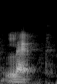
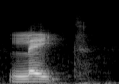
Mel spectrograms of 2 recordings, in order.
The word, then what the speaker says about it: late: perhatikan di kata late banyak orang yang pronounce kata ini dengan penyebutan let tapi untuk lebih detailnya kita bisa bilang late late jadi a gitu guys late bukan l tapi late Oke lanjut What do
